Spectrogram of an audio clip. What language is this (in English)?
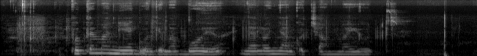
Luo (Kenya and Tanzania)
